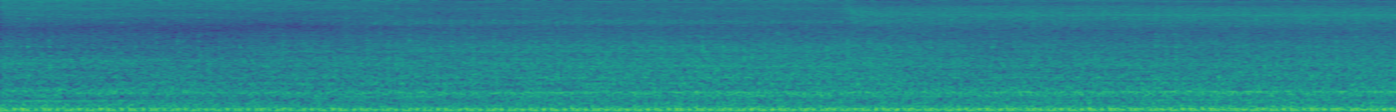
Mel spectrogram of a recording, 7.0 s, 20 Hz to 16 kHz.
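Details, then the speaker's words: 1990 Jeep Grand Wagoneer, newly rebuilt AMC 360 V8 with Holley EFI, after restoration, idling after the AC was switched off: steady, even low rumble, smooth and quiet with very little vibration, no misses, knocks or ticks; normal idle. "See how smooth and quiet that engine is? It's got very little vibration on the top of it. Everything's lined up, it runs good, it runs smooth."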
